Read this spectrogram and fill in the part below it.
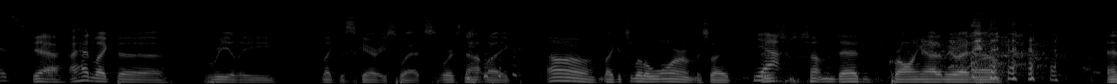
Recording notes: The first ever LIVE Momcast could not have been more fun.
